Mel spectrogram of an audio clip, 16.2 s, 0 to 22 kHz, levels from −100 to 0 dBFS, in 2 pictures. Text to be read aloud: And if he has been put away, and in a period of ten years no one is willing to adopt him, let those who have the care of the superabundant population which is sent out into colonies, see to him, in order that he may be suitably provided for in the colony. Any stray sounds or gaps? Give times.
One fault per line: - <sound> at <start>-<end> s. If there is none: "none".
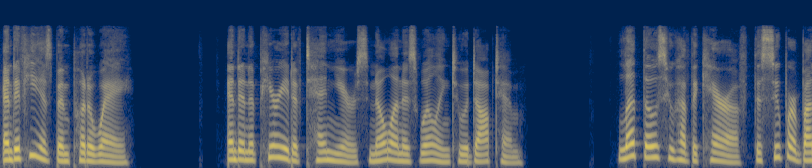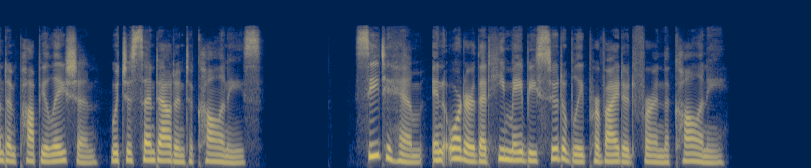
none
